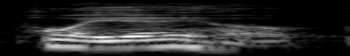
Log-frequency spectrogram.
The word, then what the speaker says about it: poieo: That word redeemed is uh, poieho. Poieho, that's spelled P O I E O in English.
